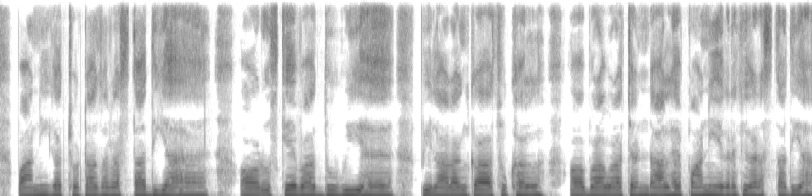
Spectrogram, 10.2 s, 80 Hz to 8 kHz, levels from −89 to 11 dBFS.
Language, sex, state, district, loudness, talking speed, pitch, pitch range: Maithili, female, Bihar, Supaul, -30 LUFS, 160 wpm, 170 Hz, 165-175 Hz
